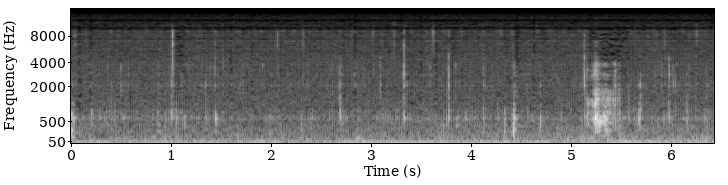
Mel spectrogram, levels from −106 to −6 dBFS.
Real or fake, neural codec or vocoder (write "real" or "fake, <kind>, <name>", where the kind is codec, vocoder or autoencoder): fake, vocoder, BigVGAN v2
